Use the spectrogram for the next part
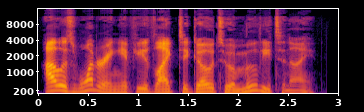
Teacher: notice how the question goes up at the end which shows that he is not overly confident sure I'd love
